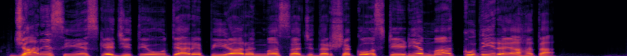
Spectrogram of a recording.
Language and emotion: Gujarati, happy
